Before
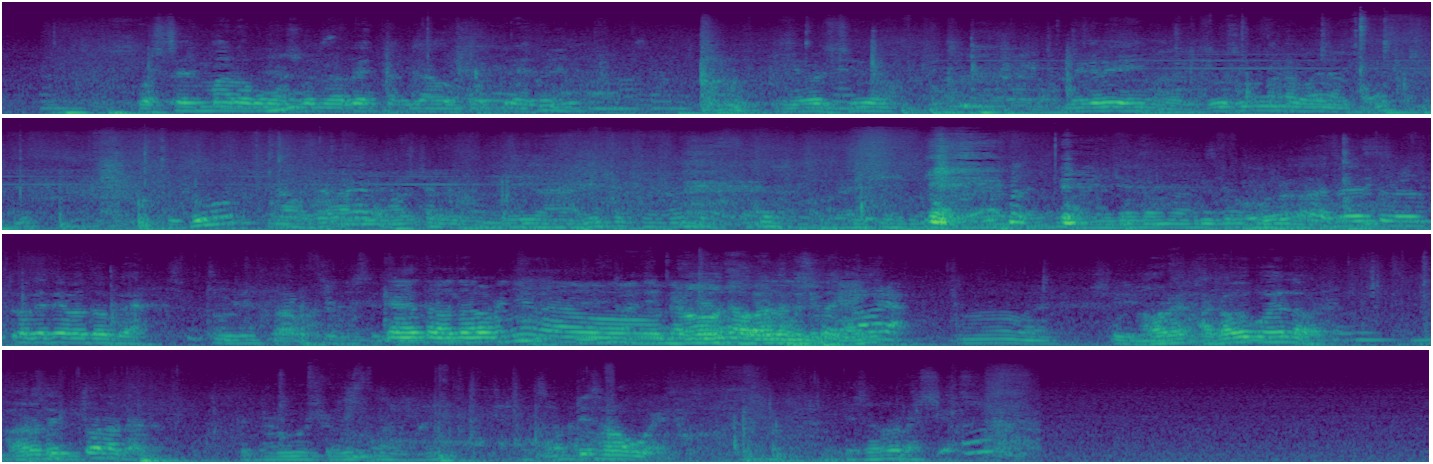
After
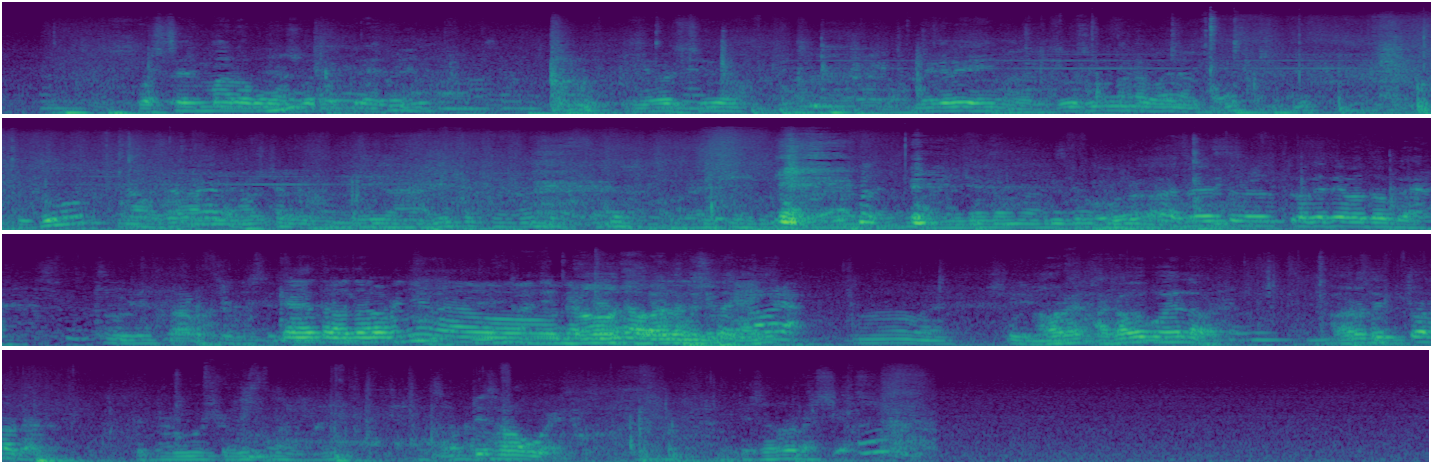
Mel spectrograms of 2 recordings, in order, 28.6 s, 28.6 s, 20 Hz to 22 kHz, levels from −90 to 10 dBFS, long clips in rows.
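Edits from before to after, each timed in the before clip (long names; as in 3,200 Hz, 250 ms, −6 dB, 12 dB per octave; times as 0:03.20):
0:01.57–0:02.32: remove
0:14.94–0:15.40: time-stretch 1.5×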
